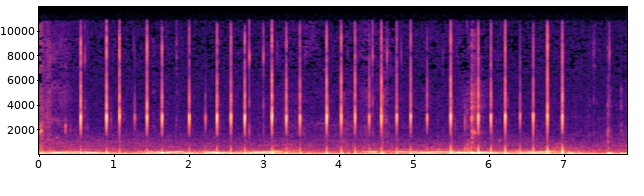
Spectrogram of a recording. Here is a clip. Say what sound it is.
Sounds from objects that are beloved to the participant pupils at the Doctor Puigvert school, in Barcelona. The source of the sounds has to be guessed.
2014, doctor-puigvert, february, mysounds, sonsdebarcelona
